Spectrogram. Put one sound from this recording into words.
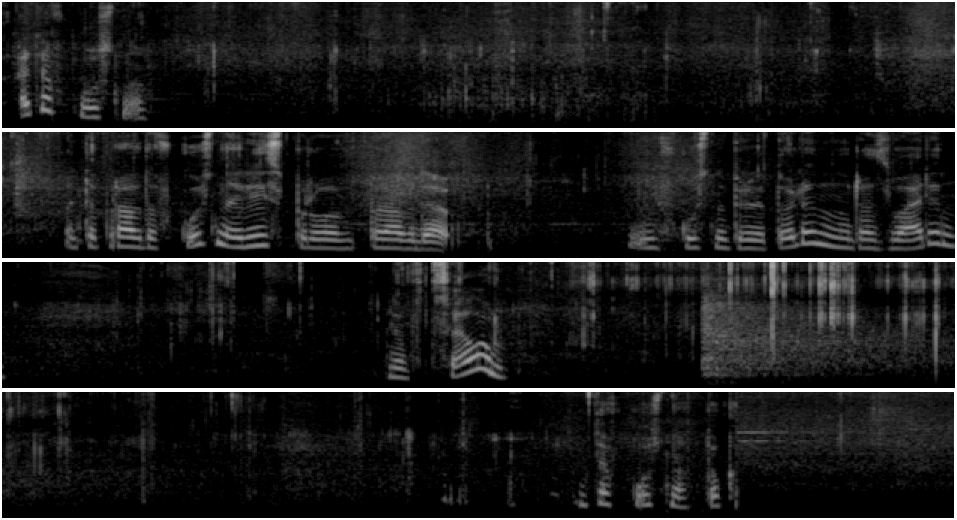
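A young woman talks calmly and closely into a microphone.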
